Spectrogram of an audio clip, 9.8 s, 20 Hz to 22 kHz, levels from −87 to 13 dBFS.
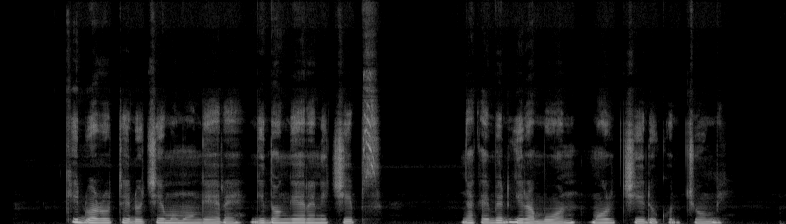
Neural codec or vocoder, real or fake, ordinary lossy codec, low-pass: none; real; none; none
